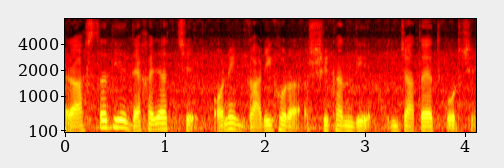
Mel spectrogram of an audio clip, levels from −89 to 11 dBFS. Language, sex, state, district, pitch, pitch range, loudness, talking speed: Bengali, male, West Bengal, Jhargram, 120 Hz, 115-145 Hz, -15 LUFS, 175 wpm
